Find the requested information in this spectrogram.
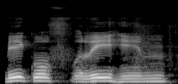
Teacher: کاف کو باریک کرنا ہے، را کے نیچے زیر ہے، را کو باریک کرنا ہے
